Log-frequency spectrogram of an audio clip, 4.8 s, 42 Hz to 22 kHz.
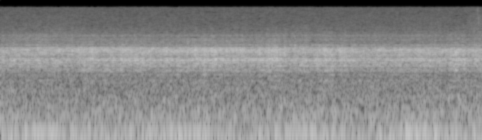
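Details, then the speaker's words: Philco 49-501 Boomerang tube radio after capacitor work, fed from an outdoor antenna: only a flat, even hiss that doesn't change with tuning, after it had been working. No reception; owner suspects the local oscillator stopped. Not confirmed. "she was working fine and now she's not what happened can't be this this can only boost it uh where'd you go radio no local oscillator I think see how the radio doesn't change sound at all no matter where I tune it"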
